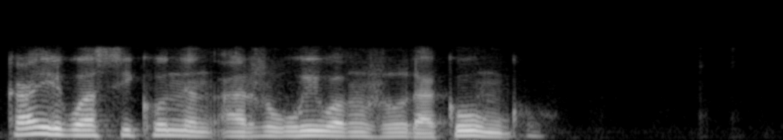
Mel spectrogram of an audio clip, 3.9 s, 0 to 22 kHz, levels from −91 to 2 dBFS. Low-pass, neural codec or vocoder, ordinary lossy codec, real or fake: 5.4 kHz; codec, 16 kHz, 0.8 kbps, ZipCodec; Opus, 32 kbps; fake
